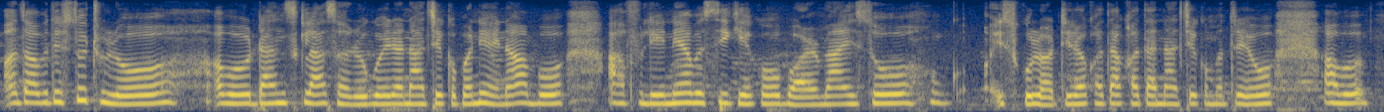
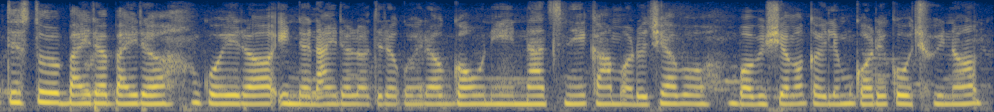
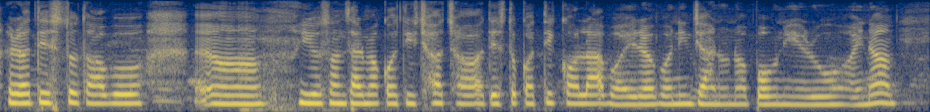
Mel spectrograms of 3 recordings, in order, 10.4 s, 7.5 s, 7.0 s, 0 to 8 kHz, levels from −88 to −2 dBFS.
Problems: background sounds at intervals, continuous background conversations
